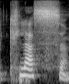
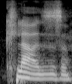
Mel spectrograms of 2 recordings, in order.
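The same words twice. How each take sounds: First: « classe » avec un S final sifflant; son S. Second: « classe » prononcé « claze »; un seul S, son Z. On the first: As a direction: prononce « classe » en finissant sur sss. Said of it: "pour faire le son S". (« classe » avec consonne finale sourde) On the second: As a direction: termine « classe » sur un zzz sonore. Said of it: "Si je ne mets qu'un seul S". (« classe » dit claz, plus grave) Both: Shown as a demonstration.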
